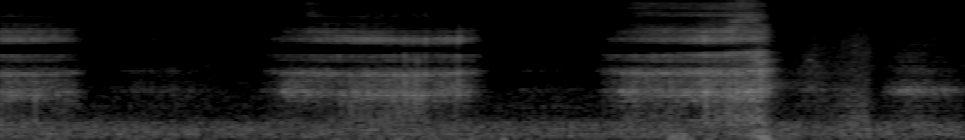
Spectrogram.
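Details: Person recorded sleeping, loud snoring: repeated hissing, rasping snores every few seconds with quiet gaps between them.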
